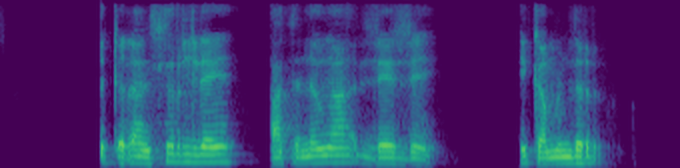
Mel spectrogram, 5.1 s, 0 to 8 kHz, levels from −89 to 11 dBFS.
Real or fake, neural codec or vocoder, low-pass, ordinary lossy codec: fake; codec, 16 kHz, 1 kbps, X-Codec, HuBERT features, trained on balanced general audio; 7.2 kHz; AAC, 32 kbps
